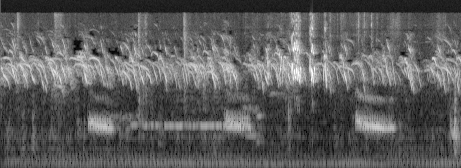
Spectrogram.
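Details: Newly hatched chicks from a hen's clutch on a farm give constant shrill peeps. Lower, drawn-out tonal notes and a steady one near the middle run beneath them, along with a low background hum.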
